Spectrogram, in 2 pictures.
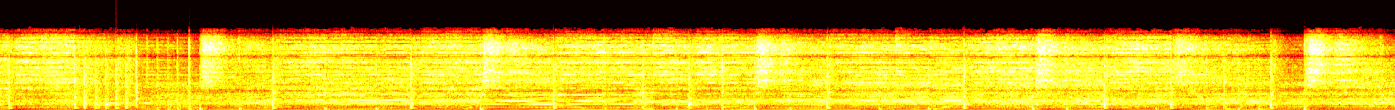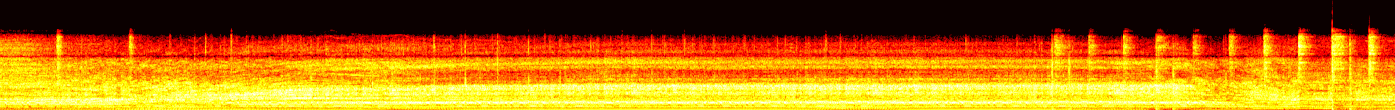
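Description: Live rock band led by a drum kit: fast drumming with bass drum, snare and cymbals for about the first half, ending in a cymbal crash. After that, held notes from the band ring on steadily with little drumming.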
